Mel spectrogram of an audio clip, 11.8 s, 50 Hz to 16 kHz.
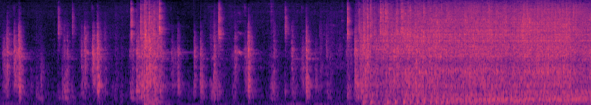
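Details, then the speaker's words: Yamaha XS650 twin, freshly rebuilt engine; earlier flooding fixed by draining the carb bowl, ignition was slightly advanced: after several kicks and clatter it fires and settles to a steady, even idle about three to four beats a second; normal start. "So I just drained some fuel out of that bowl and it started right up and it was nice and happy. And yeah, the ignition was a little bit advanced, so now when you start it up, it runs just fine. There's no issues at all."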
